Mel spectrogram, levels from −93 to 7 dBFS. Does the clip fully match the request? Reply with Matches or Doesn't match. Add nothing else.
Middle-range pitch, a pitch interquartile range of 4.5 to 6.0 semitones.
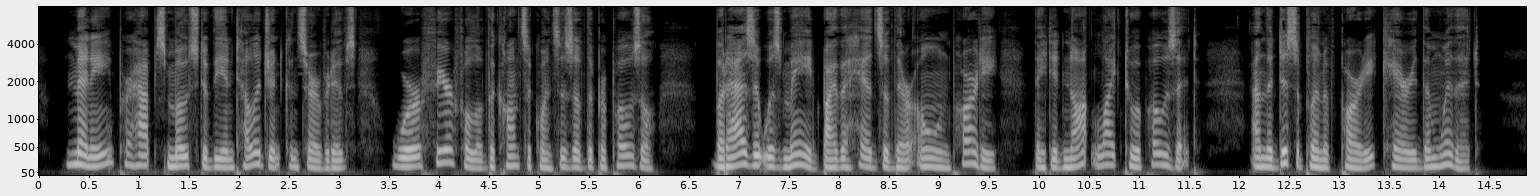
Doesn't match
